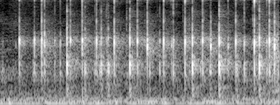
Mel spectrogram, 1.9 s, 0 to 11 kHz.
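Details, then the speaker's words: Pre-built LuminKey75 keyboard, possibly baby raccoon linear switches: even, quick taps about ten a second, soft and slightly foamy or muffled with no rattle or ping; healthy keyboard typing. "yeah it's not my favorite because I do feel like this is a little bit foamy sounding which is not a bad thing right"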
